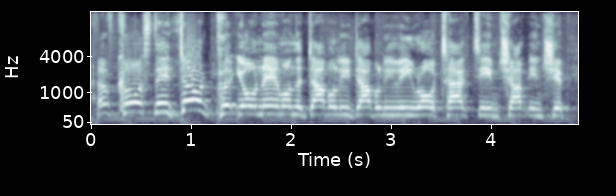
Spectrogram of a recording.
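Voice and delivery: ordinary delivery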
